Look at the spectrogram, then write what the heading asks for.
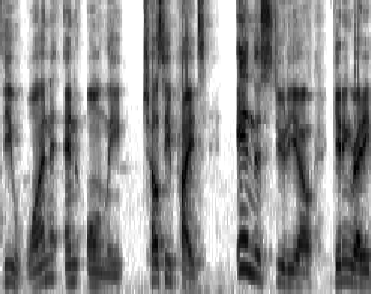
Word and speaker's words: Peitz: And for those of you who are listening or watching this and don't know who I am, I'm Chelsea Pites. My last name rhymes with lights.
